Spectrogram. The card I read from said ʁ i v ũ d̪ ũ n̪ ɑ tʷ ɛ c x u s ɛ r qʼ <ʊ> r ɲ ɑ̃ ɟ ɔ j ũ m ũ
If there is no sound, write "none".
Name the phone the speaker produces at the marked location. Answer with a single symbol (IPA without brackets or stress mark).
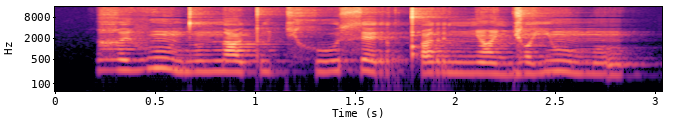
ʊ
